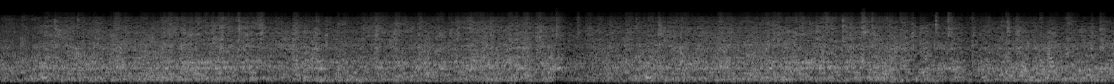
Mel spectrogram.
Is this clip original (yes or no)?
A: no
